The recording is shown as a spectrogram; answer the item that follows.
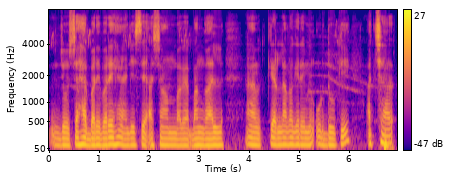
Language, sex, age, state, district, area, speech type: Urdu, male, 18-30, Bihar, Khagaria, rural, spontaneous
